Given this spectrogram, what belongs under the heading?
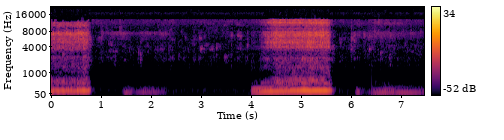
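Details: Low, rattling snores on the in-breath with softer out-breaths, about two breaths in seven seconds, from a sleeping female, likely a dog: snoring.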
